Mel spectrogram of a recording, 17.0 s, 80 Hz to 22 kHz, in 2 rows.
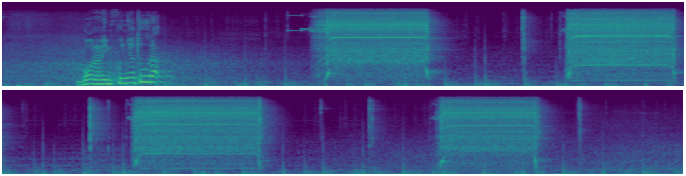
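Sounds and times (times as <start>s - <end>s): cordless drill motor whine: 3.6s - 5.5s, 7.0s - 8.6s, 10.1s - 11.8s, 13.9s - 15.4s.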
